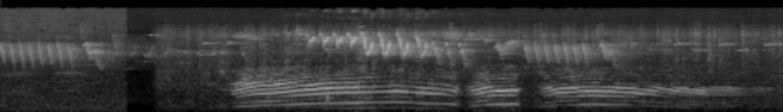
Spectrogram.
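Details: Seabird calls: drawn-out, nasal, wailing notes that slur slightly downward, repeated in three long phrases, over a background of high, rapid chattering from other birds.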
